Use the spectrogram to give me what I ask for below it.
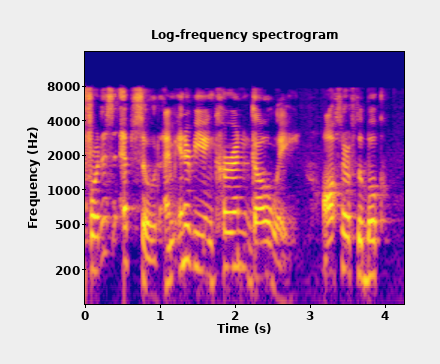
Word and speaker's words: Curran: All right, just to be sure, I pronounced your name correctly, right? I mean, we spoke about Yes. it, but Curran.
